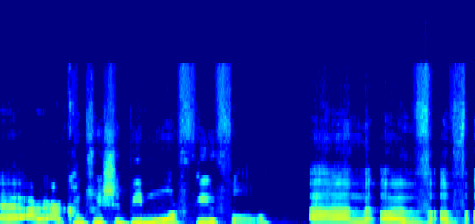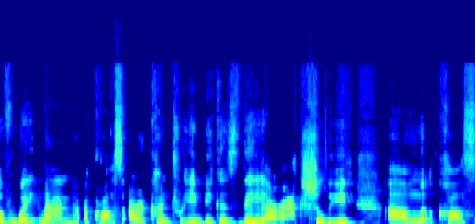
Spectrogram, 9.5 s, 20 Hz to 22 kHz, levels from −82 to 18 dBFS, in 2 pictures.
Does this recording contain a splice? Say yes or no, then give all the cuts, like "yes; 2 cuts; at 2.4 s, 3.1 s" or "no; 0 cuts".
no; 0 cuts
